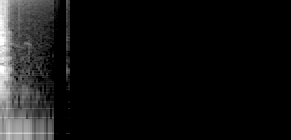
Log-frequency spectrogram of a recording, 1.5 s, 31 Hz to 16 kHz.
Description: perc 10.wav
